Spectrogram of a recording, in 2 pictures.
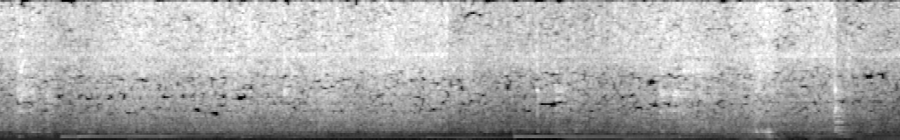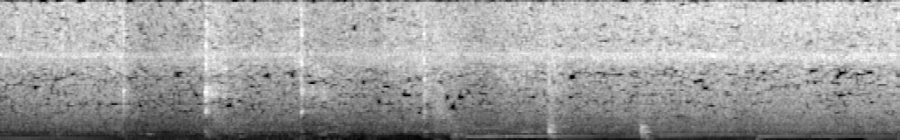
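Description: Yardlong beans and potato strips sizzling in oil in a metal karai while a metal spatula stirs them, clicking and scraping against the pan several times in the second half. Soft background music of held notes plays underneath.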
